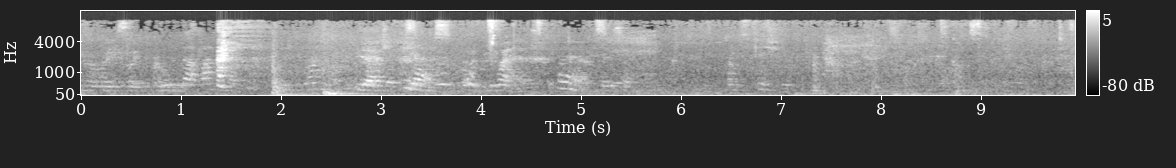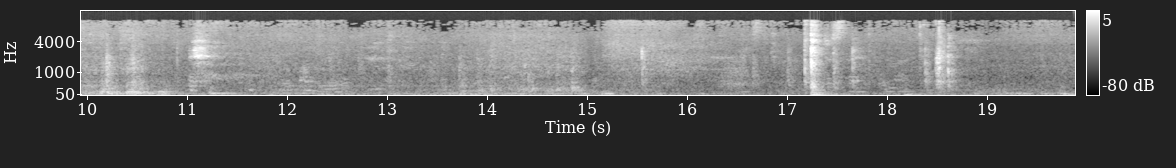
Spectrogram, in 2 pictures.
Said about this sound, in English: It's raining.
